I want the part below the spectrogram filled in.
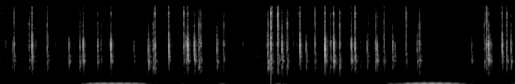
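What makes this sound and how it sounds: A backlit mechanical keyboard with plastic keycaps, an FR4 plate and tactile switches is typed on continuously with fingertips. The result is a quick run of sharp, bright clicks and clacks, with a brief pause near the middle and one heavier thock around 2.7 seconds.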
